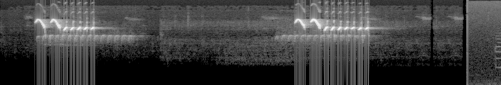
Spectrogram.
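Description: Eurasian Blue Tit giving two bouts of its call: a couple of thin, high notes followed by a scolding, buzzy churr, repeated after a pause; a voice begins at the end.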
